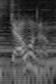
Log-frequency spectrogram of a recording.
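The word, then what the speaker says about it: Deauxnim: Elise Donum. Donum? Donum. It's Donum.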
